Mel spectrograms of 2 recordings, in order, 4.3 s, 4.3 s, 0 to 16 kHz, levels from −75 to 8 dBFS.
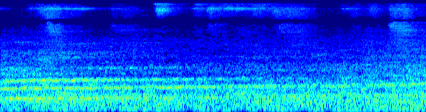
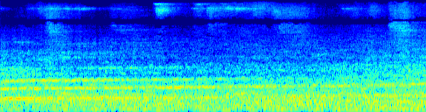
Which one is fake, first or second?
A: first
